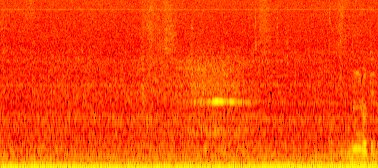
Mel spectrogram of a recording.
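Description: A Lamborghini idles and rolls onto a race track, a loud, constant low engine rumble heard from inside the car, with a voice briefly rising near the end.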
